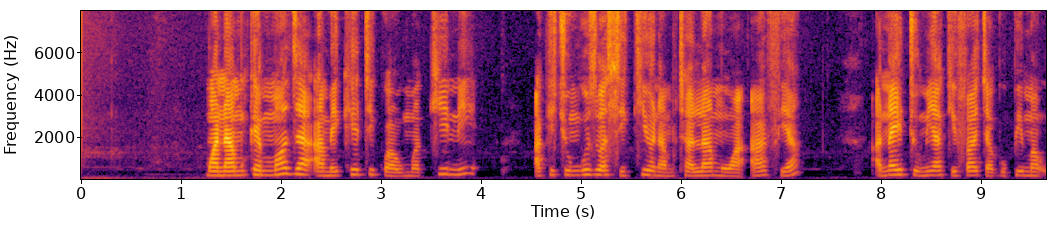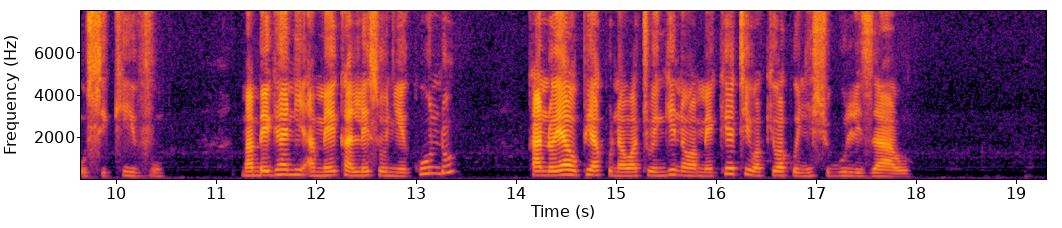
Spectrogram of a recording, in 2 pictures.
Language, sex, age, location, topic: Swahili, female, 25-35, Kisumu, health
